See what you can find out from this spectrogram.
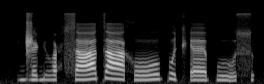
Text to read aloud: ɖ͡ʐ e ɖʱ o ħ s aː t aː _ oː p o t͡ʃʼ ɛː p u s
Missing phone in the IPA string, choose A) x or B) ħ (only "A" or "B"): A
